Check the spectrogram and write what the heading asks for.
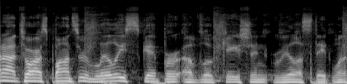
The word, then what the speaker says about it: Schipper: Lilli Schipper. It's Schipper, pronounced Skipper, but Lilli Schipper of Lokation Real Estate.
